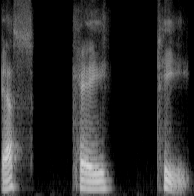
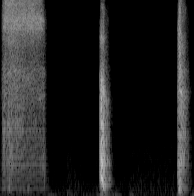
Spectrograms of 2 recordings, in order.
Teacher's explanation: A lot of high frequency energy without, your vocal cords don't vibrate, so you don't have low frequency energy conveying that sound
